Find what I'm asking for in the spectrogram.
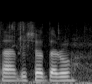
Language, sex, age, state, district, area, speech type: Assamese, female, 30-45, Assam, Barpeta, rural, spontaneous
